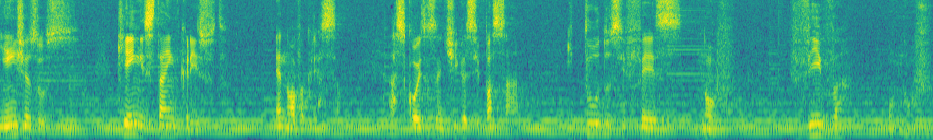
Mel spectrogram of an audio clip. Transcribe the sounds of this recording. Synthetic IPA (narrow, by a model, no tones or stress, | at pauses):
ẽj̃ʒezus | kʰẽj̃ɪst̪aẽj̃kɾist̪ʊ̥ | ɛnɔvɐkɾiasɐ̃w̃ | ɐ̰skojzɐzɐ̃nt͡ʃiɡɐsːɪpasaɾɐ̃w̃ | ɪt̪ud̪ʊsɪfez | novʊ | vivɐ | ʊnovʊ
